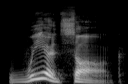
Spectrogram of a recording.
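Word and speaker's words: Wyrdsong: a new RPG called Weird Song. I believe is the way you say that, but it's spelt really weird.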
